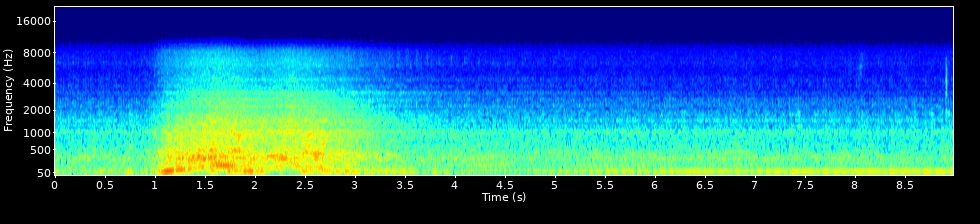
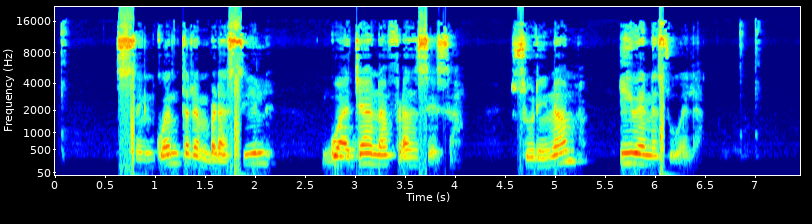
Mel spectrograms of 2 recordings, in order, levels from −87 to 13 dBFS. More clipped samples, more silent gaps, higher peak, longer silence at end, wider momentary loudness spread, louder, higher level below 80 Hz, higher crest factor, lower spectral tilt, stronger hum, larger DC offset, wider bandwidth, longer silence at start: second, under 0.1% vs 0.9%; neither; about the same, -2 dBFS vs 0 dBFS; second, 0 s vs 0.4 s; first, 19 LU vs 16 LU; second, -19 LUFS vs -10 LUFS; first, -30 dBFS vs -58 dBFS; about the same, 18 dB vs 14 dB; first, -6.5 dB/octave vs 0.5 dB/octave; neither; neither; second, 10 kHz vs over 20 kHz; about the same, 0 s vs 0.05 s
